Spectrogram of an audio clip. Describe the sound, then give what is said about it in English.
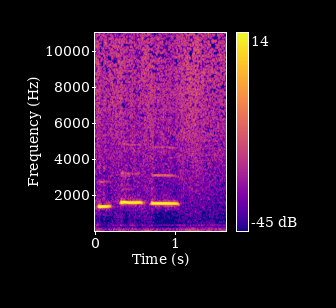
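A person whistles three clear, high notes, one short and two longer held tones, alone over faint background hiss. “I like to whistle.”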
